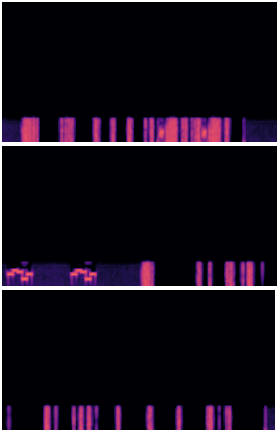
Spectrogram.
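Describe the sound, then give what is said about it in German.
Emergency dispatch radio alerting tones from the Gera control centre: two short, paired electronic beeps in the middle, surrounded by rapid, crackly bursts of radio data noise that stutter irregularly on both sides, with no voices. “Leitstücke Gera mit Alarmierung.”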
